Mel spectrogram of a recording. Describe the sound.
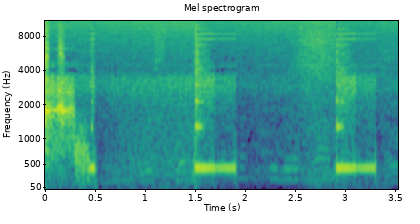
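Call-waiting tone cutting into a telephone link: two steady, mid-pitched electronic beeps, each about half a second long and evenly spaced, follow a brief burst of sound at the start, with faint line hiss between them.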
